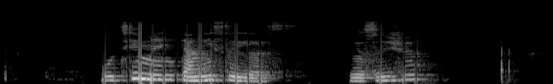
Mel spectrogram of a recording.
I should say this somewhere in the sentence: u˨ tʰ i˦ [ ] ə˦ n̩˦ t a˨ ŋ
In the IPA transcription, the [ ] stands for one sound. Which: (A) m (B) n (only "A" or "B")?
A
